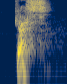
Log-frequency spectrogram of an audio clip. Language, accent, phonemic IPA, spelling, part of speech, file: French, Canada, /kask/, casques, noun / verb, LL-Q150 (fra)-casques.wav
- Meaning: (noun) plural of casque; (verb) second-person singular present indicative/subjunctive of casquer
